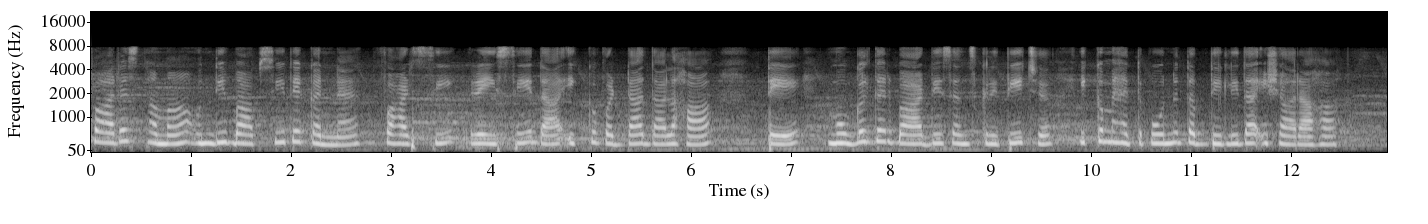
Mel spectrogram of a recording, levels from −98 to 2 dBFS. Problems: constant background noise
